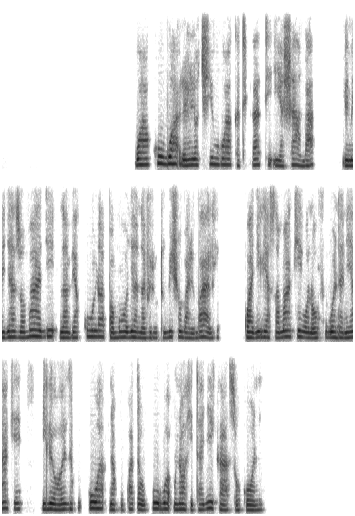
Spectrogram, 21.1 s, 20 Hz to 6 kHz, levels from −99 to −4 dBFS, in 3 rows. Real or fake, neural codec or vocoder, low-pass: fake; codec, 16 kHz, 2 kbps, FunCodec, trained on Chinese and English, 25 frames a second; 5.4 kHz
